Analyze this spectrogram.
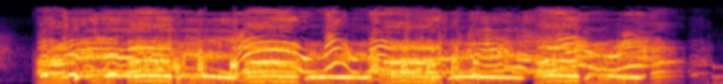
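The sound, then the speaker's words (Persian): A loud, chaotic chorus of overlapping cries of a donkey, dog, cat and rooster (braying, barking, yowling and crowing), voiced by people imitating the animals, who stand stacked on each other's backs at a window, blaring continuously for several seconds before cutting off. “اونا اومدن پشت پنجره، الاغ اونجا وایستاد. بعد سگ پرید پشت الاغ، گربه هم پرید پشت سگ، خروس هم پرید پشت گربه. همگی با هم شروع کردن به فریاد کشیدن.”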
